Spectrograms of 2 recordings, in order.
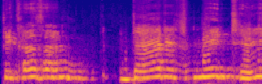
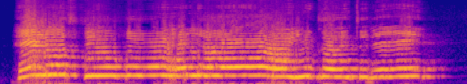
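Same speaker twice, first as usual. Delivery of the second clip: overly enthusiastic, way over the top; 3 semitones higher, 4 dB louder than usual. Greeting a viewer who just joined: overly enthusiastic voice. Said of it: "Why do I sound like that?".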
